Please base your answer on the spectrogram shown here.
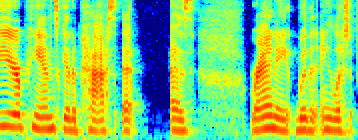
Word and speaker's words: Randy: It's Ranny, not Rainy. Only the Europeans get a pass as Ranny with an English accent is Ronnie, and we can just skip all that.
